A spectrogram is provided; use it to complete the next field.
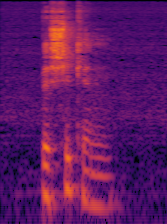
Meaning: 1. to send, to commit 2. to procure, to supply, to load, to furnish, to ready
- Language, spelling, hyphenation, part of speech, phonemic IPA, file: German, beschicken, be‧schi‧cken, verb, /bəˈʃɪkn̩/, De-beschicken.ogg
